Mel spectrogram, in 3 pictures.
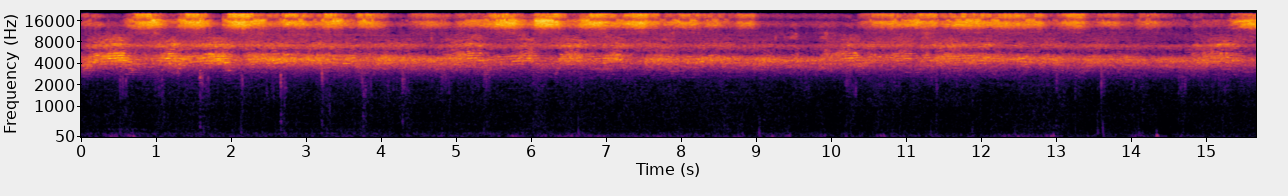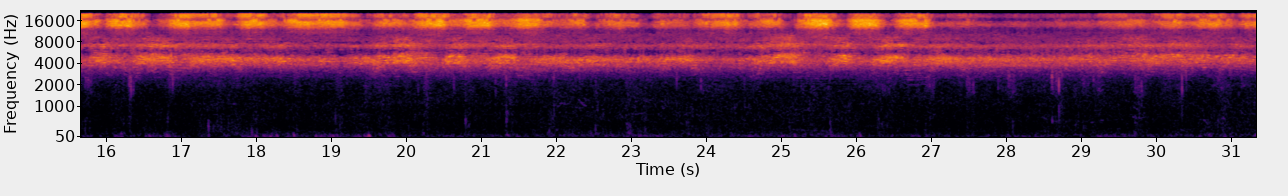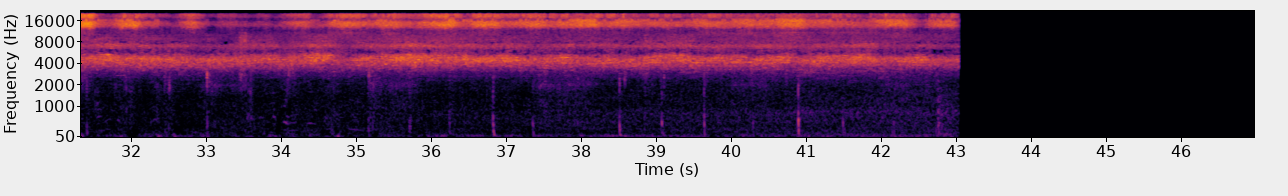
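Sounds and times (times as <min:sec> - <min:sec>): insects trilling: 0:00.0 - 0:43.0.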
